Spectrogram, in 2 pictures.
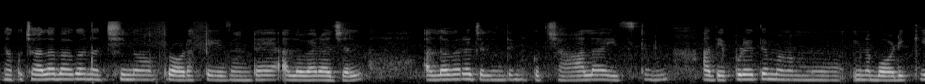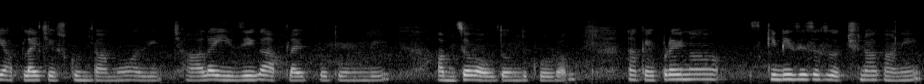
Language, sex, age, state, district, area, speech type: Telugu, female, 30-45, Andhra Pradesh, Chittoor, rural, spontaneous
